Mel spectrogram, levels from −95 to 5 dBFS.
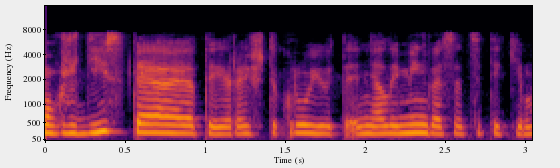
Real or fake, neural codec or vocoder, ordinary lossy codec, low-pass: fake; codec, 16 kHz, 4 kbps, FreqCodec, larger model; AAC, 64 kbps; 7.2 kHz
